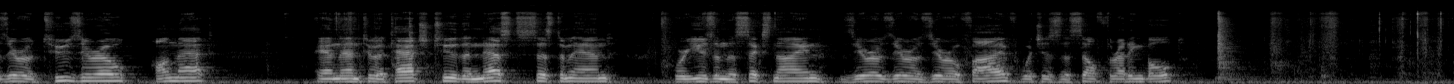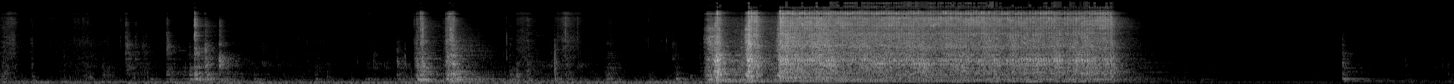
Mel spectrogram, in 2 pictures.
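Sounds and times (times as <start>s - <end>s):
parts clicking and knocking: 15.7s - 19.7s, 20.6s - 25.9s
power drill driving bolt: 21.6s - 26.0s.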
